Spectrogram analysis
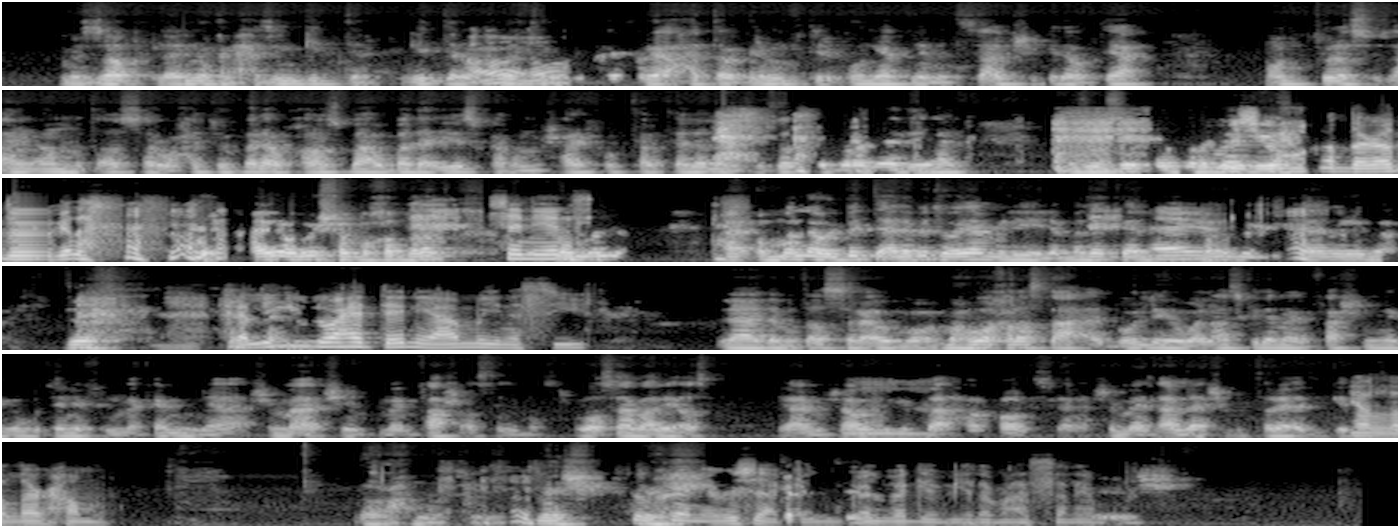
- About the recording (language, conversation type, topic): Arabic, unstructured, هل إنت شايف إن تربية الحيوانات الأليفة بتساعد الواحد يتعلم المسؤولية؟
- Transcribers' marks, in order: distorted speech; laugh; laughing while speaking: "بيشرب مخدرات"; unintelligible speech; laugh; laugh; tapping; laugh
